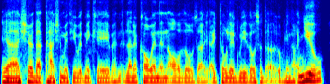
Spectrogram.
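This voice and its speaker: A male interview host with a mellow, mid-pitched voice speaks eagerly and with open admiration. The recording is dry and close, with no room sound. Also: steady tone, fairly quick, gravelly, dry recording. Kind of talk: casual interview chat.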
